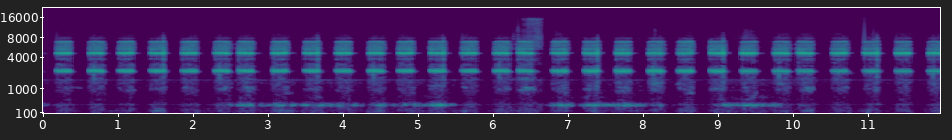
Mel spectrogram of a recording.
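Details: Shrill, loud chirping of a male cricket: crisp high-pitched pulses in a steady run, a little over two each second, while a soft low hum comes and goes behind them.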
